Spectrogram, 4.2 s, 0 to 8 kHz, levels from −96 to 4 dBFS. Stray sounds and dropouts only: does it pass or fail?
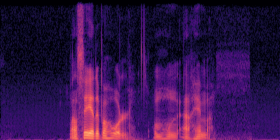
pass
